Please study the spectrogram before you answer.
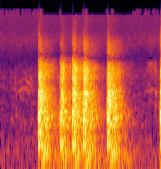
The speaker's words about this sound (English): No, it's the ghost. Coming for me. In a minute, he'll knock on that door. If you're going to knock, knock.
